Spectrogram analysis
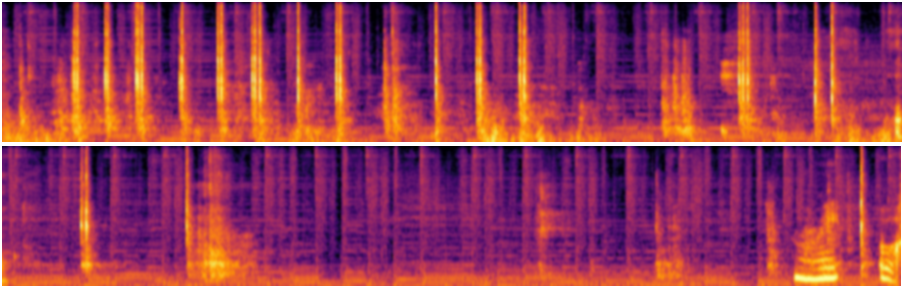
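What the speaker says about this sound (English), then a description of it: "staple it there" Staple gun fastening wire mesh onto a wooden chicken coop frame, a quick run of sharp close clacks followed by scattered single snaps with quiet gaps between.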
